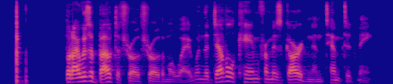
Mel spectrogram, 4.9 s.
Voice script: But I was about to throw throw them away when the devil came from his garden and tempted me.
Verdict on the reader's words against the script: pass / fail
pass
